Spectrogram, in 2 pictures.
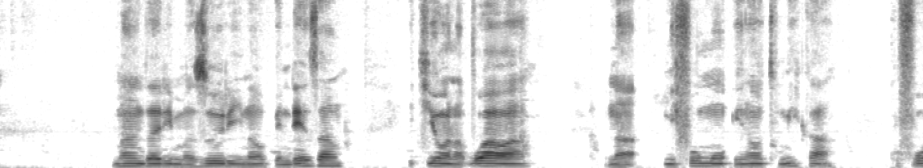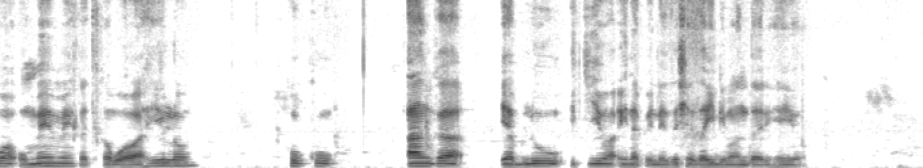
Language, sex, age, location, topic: Swahili, male, 18-24, Dar es Salaam, agriculture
